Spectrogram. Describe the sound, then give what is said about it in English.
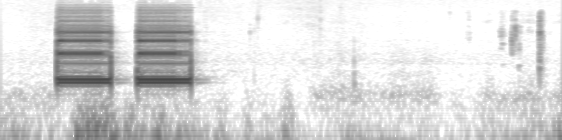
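Two loud, steady electronic ringing bursts, each about a second long with a short gap between, like a phone's outgoing ring tone, followed by faint low rustling and a couple of tiny clicks. “Ring is the segment where we get our phone and we call someone random from the Methodist Church”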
